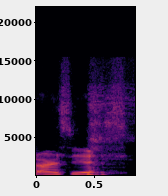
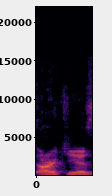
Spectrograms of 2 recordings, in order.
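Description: First: The first syllable sounds like 'arse'. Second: The first syllable does not sound like 'arse'. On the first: This sounds like British slang for a butt. The speaker calls it wrong. "we can't call it Arceus" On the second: This is the official pronunciation. The speaker calls it right. "it's one of the only Pokemon to have an official canon pronunciation"

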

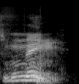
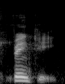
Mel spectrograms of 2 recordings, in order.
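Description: First: The name ends sharply on the k sound. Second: The name ends in an extra ee sound. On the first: The speaker calls it right. "It's Fink" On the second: The speaker calls it wrong. "I've been saying Finky"

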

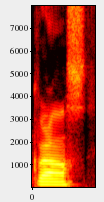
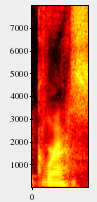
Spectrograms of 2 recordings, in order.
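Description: First: It is said in a Southern English accent. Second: It is said in a Northern English accent.

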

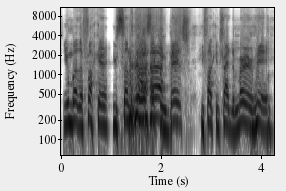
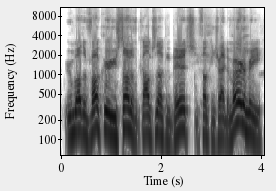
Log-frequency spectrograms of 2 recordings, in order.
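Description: First: It is said in his normal reading voice. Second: It is said in a growling Bigfoot monster voice.

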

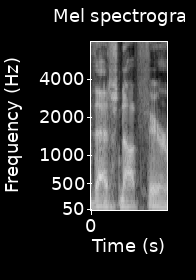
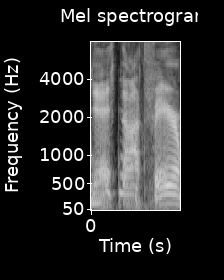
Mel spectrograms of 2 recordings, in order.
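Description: First: The voice is deeper, like an adult's. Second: The voice is higher, like a child's. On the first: An adult is complaining. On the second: A child is complaining.

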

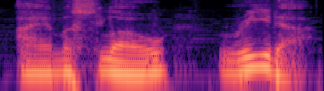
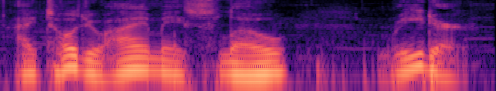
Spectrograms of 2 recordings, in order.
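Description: First: It is said in a Boston accent. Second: It is said in a plain, neutral accent.

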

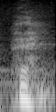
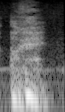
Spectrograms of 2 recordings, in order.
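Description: No difference in how they are said.

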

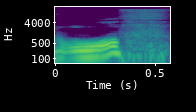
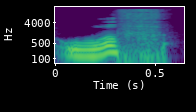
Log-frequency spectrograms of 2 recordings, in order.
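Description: First: The word is said with an L sound. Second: The word is said without an L sound.

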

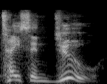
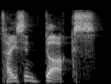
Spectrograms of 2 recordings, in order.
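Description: First: The surname sounds like duke, with no final s. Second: The surname sounds like the word ducks. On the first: "Silent X" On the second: "like the animal that swims in a lake"

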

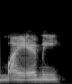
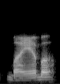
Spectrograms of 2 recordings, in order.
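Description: First: The word ends in an 'ee' sound. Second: The word ends in an 'uh' sound. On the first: The speaker calls it right. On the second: The speaker calls it wrong.

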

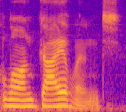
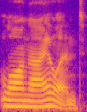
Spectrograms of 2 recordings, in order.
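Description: First: It is said in a New York way. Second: It is said in a Pennsylvania way. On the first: "unique to New Yorkers... I heard you pronounce it" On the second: "I'm from Pennsylvania, so we pronounce it"

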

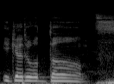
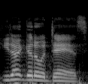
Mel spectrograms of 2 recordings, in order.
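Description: First: It is said with a long, broad vowel. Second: It is said with a short, flat vowel.

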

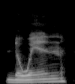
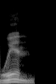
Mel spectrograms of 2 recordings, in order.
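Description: First: The name starts with an audible N sound. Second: The name starts with a plain W sound. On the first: "that's how they pronounced it" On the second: "I always pronounce that name Win"

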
